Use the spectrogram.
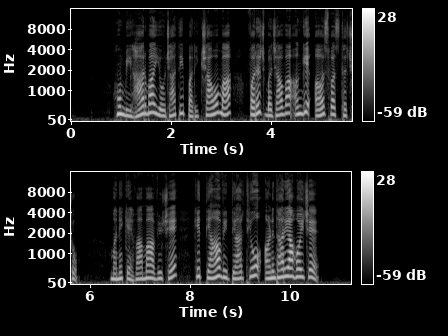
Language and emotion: Gujarati, fearful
